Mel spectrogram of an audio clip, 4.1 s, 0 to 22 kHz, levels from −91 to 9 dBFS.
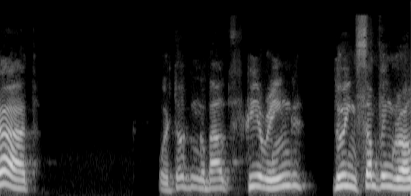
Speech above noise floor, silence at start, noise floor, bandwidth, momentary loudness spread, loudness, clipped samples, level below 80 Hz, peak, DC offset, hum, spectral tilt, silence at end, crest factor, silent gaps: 64 dB; 0 s; -81 dBFS; 16 kHz; 14 LU; -19 LUFS; under 0.1%; -64 dBFS; -2 dBFS; under 0.1%; none; -7 dB/octave; 0 s; 18 dB; none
